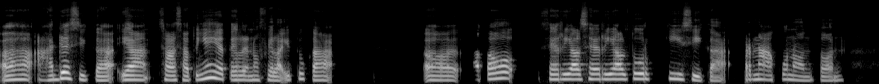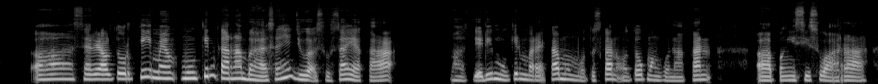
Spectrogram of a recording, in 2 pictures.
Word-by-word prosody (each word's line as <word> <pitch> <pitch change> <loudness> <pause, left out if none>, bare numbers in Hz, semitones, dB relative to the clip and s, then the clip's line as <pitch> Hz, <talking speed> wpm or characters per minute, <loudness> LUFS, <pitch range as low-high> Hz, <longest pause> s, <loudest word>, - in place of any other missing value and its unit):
Eee, 225 +2 +3
ada 220 +8 +5
sih 215 -5 -3
Kak, 190 -2 +1
ya 215 -1 +4
salah 205 -1 +1
satunya 215 +9 +2
ya - - +3
telenovela 205 -1 -1
itu, 250 +5 -5
Kak, 195 -1 0 0.9
eee, 195 -1 +1 0.2
atau 285 - +2 0.2
serial-serial 240 0 +3
Turki 255 0 0
sih, 205 -5 -1
Kak, 190 - -5
pernah 225 -1 0
aku 235 - -8
nonton, 190 -2 -5 0.7
eee, 240 +1 0
serial 235 0 +2
Turki 255 +7 +1
me 275 -1 +4
mungkin 280 +8 +3
karena 275 0 +4
bahasanya 235 - +1
juga 220 - +1
susah 185 +5 -2
ya, 200 -6 0
Kak. 180 +3 -1 0.6
Nah, 190 -2 -7
jadi 240 - 0
mungkin 240 +1 -1
mereka 210 +4 0
memutuskan 225 +1 -2
untuk 225 +5 -4
menggunakan, 190 +2 -3 0.5
eee, 185 - +3
pengisi 195 +1 -3
suara. 185 -2 -2
220 Hz, 140 wpm, -22 LUFS, 195-245 Hz, 0.9 s, ada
